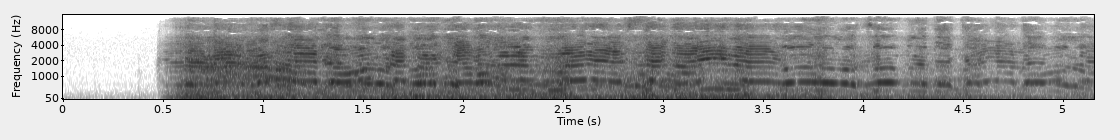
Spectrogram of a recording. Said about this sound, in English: Sounds of a crowd of Central American migrants that has drawn the ire of U.S. President Trump. They were gathered at the border with Mexico and Guatemala.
